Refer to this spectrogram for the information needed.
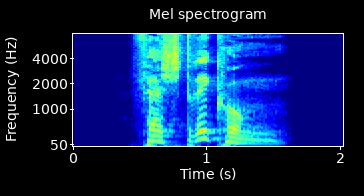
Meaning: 1. entanglement 2. sequestration
- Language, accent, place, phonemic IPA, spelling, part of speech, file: German, Germany, Berlin, /veɐ̯ˈʃtʁɪkʊŋ/, Verstrickung, noun, De-Verstrickung.ogg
